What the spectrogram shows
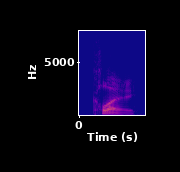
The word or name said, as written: clay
